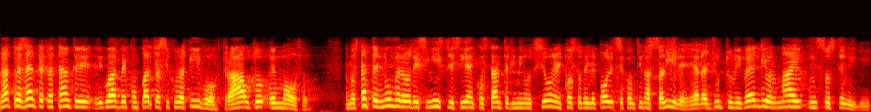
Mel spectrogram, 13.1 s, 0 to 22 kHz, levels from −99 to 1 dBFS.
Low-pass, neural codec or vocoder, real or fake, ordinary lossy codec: 5.4 kHz; codec, 32 kHz, 1.9 kbps, SNAC; fake; none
